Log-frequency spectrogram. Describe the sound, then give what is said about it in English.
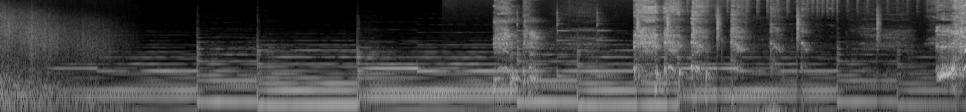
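A sustained, droning tonal background plays alone at first, then a loud fit of harsh coughing erupts midway in a run of rapid, repeated bursts that continue to the end. “I had a cough. Mm-hmm. And I got it out.”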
